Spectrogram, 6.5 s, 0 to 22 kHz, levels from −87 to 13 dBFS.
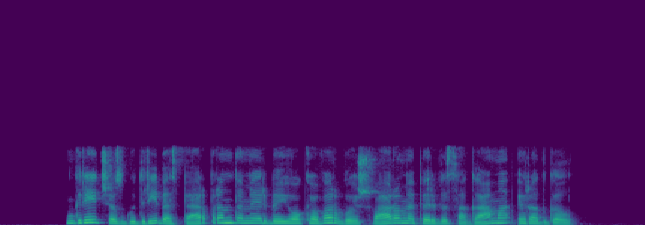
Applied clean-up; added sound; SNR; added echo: neural mask model DeepFilterNet 3.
